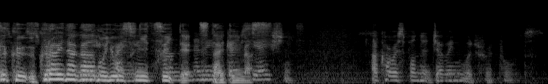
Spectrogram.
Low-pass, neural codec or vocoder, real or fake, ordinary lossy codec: 7.2 kHz; vocoder, 24 kHz, 100 mel bands, Vocos; fake; none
